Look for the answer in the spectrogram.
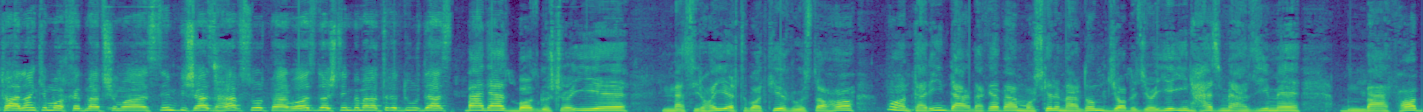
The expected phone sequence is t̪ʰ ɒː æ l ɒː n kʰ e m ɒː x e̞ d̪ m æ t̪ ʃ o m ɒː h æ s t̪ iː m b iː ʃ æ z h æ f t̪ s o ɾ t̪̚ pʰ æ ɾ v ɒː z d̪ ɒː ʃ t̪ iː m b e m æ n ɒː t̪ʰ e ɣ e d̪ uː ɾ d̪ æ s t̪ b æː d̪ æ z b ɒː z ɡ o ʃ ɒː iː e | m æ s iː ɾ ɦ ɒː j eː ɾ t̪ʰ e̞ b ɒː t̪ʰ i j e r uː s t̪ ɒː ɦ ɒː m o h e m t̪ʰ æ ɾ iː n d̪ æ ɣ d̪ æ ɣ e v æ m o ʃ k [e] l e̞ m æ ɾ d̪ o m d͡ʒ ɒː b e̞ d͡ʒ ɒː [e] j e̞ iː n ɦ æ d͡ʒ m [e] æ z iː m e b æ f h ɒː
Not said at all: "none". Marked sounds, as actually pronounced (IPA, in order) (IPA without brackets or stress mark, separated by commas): e, i, e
